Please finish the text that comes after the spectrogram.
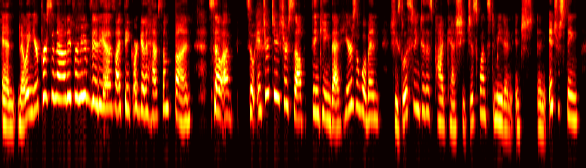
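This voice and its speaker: A woman's voice: high voice, big pitch swings, brisk. A middle-aged woman from the United States hosting a podcast interview, chatty and enthusiastic. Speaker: podcast host. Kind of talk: casual interview chat.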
